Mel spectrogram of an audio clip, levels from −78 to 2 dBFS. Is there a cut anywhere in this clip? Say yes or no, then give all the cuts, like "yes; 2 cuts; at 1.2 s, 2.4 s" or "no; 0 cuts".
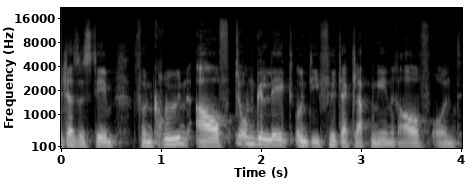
yes; 1 cut; at 1.7 s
